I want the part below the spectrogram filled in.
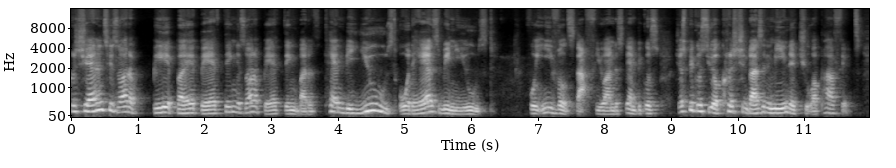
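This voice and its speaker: Very low-voiced South African woman. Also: animated, normal speed, darkish tone, reverberant. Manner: conversational, asks "right?" and "you understand?" often. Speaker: life coach and motivational speaker. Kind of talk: live-streamed spiritual talk. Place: home in Durban, streaming.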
